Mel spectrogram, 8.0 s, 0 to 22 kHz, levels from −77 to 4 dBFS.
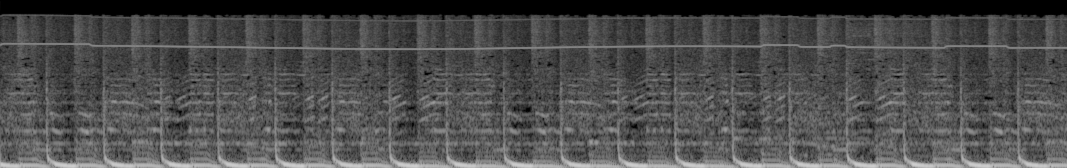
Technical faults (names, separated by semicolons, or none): switching supply whistle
